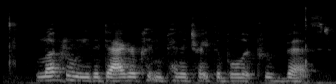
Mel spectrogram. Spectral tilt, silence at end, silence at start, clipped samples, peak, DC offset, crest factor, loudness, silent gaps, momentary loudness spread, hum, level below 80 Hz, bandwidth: -5.5 dB/octave; 0.05 s; 0.1 s; under 0.1%; -14 dBFS; under 0.1%; 20 dB; -33 LUFS; none; 11 LU; none; -60 dBFS; 16.5 kHz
